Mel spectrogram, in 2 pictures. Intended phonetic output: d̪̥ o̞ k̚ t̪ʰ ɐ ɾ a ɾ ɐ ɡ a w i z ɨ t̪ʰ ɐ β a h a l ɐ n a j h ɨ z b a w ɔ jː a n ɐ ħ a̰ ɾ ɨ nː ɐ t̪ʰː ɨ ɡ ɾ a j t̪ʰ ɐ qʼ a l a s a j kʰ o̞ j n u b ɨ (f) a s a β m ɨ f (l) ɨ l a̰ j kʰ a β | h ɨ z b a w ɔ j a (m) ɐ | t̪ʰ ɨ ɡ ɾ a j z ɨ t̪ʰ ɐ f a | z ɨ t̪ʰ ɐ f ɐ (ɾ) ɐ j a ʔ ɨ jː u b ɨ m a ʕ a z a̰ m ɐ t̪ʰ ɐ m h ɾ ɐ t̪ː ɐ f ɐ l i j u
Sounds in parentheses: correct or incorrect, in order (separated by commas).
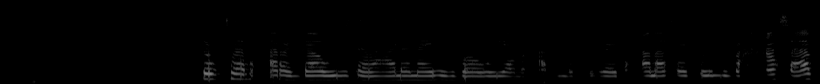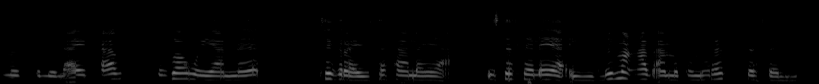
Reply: incorrect, correct, incorrect, incorrect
